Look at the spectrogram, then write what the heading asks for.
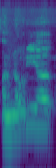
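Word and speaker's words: Anodea: self um the arthor of this book is anodia Judith her name is spelled a n o d e a um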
